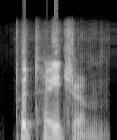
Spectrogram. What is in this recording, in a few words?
"patagium", American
